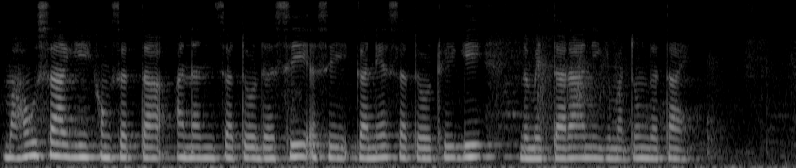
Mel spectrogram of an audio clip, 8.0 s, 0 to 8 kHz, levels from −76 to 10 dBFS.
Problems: background sounds at intervals, background conversations at intervals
